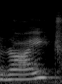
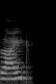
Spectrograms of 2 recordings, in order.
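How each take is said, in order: First: The word begins with a W sound. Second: The word begins with an R sound. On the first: The speaker calls it wrong. "राइट नहीं पढ़ते" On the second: The speaker calls it right. "हम इसको राइट पढ़ते हैं"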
